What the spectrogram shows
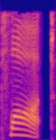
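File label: "plot", us English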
